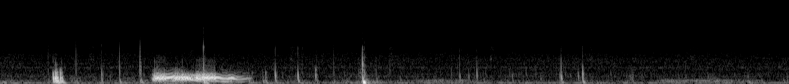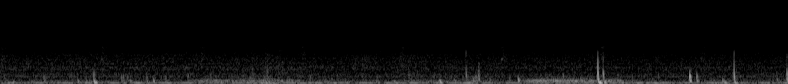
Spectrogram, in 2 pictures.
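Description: Loud gurgling stomach rumbles, then quieter bubbling growls and scattered clicks against a low steady hum.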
